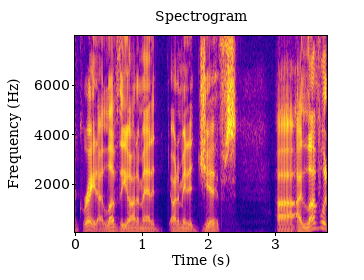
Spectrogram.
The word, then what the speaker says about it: GIF: No, because it's not a J, it's a G, it's a GIF. But a giraffe is spelled G-I.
